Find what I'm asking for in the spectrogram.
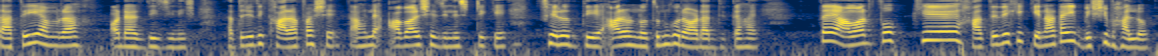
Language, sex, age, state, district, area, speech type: Bengali, female, 60+, West Bengal, Purulia, rural, spontaneous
